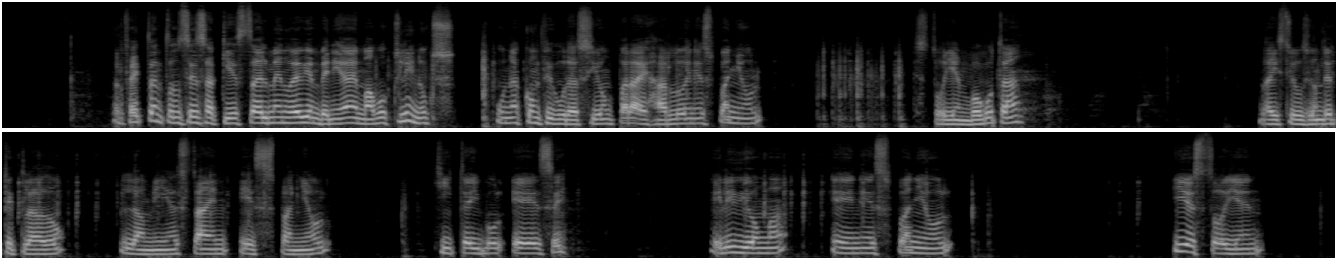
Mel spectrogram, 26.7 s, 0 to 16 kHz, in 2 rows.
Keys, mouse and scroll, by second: 3.8 Up, 3.9 Up, 4.1 Up, 4.3 Up, 4.8 Down, 5.7 Return, 6.6 Down, 6.8-9.2 typing, 10.0 Return, 11.2-12.2 typing, 13.2-14.5 typing, 14.7 Down, 14.9 Down, 15.2 Down, 15.6 Down, 15.8 Down, 16.3 Up, 16.3 typing, 17.3 Return, 17.3 typing, 19.0 Up, 19.0-19.7 typing, 19.7 Return, 20.7 Down, 21.3-21.6 Down, 21.8 Down, 22.6 Up, 23.1 Return, 24.4 Down, 24.4 typing.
